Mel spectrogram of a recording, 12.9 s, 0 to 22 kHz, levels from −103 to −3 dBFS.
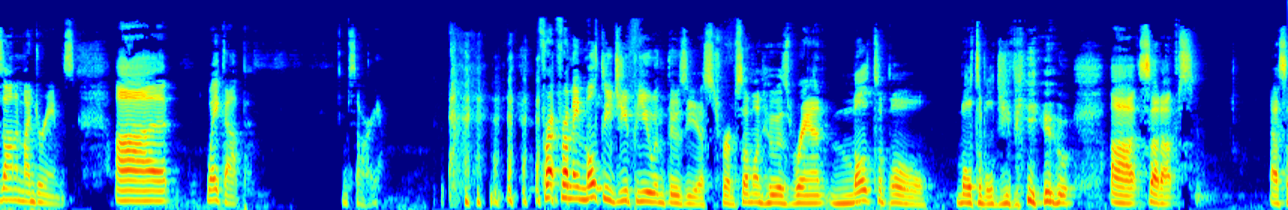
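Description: A playback or editing stage likely ran the opening section on the wrong clock: from 0.0 to 5.97 s the speech plays at 1.21 times its recorded speed. This section at the wrong speed sounds hurried and raised in pitch by roughly three semitones.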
